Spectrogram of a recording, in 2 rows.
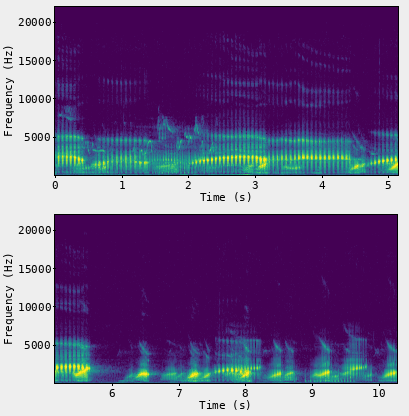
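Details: Wild frogs calling from a deep-forest pond, captured with an iPhone 14 Pro and Shure MV88+: long grating croaks with rising sweeps dominate early, then break into shorter, choppy rhythmic calls.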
